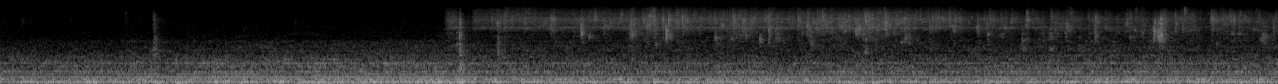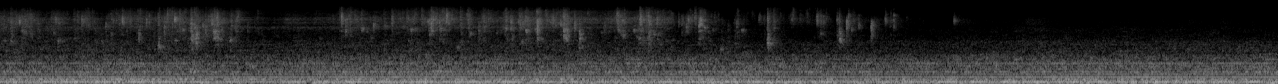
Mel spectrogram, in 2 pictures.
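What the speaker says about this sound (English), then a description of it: "I'm over at the sink rinsing this out so it'll flow for me" Water runs steadily from a tap into a sink while a strainer is rinsed out, a continuous close hiss and splash that holds evenly for the whole stretch and brightens with spattering partway through, with no talking.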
